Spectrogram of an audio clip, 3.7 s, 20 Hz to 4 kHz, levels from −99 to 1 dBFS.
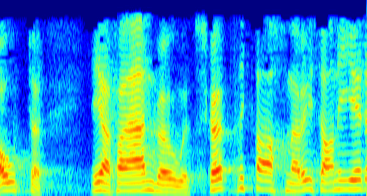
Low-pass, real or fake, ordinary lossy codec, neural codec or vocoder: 3.6 kHz; fake; MP3, 24 kbps; codec, 16 kHz, 0.8 kbps, ZipCodec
